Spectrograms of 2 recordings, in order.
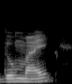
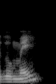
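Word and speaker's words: Du Mai: después vamos a ver el domain más bien se pronuncia dumail el dumail catorce que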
